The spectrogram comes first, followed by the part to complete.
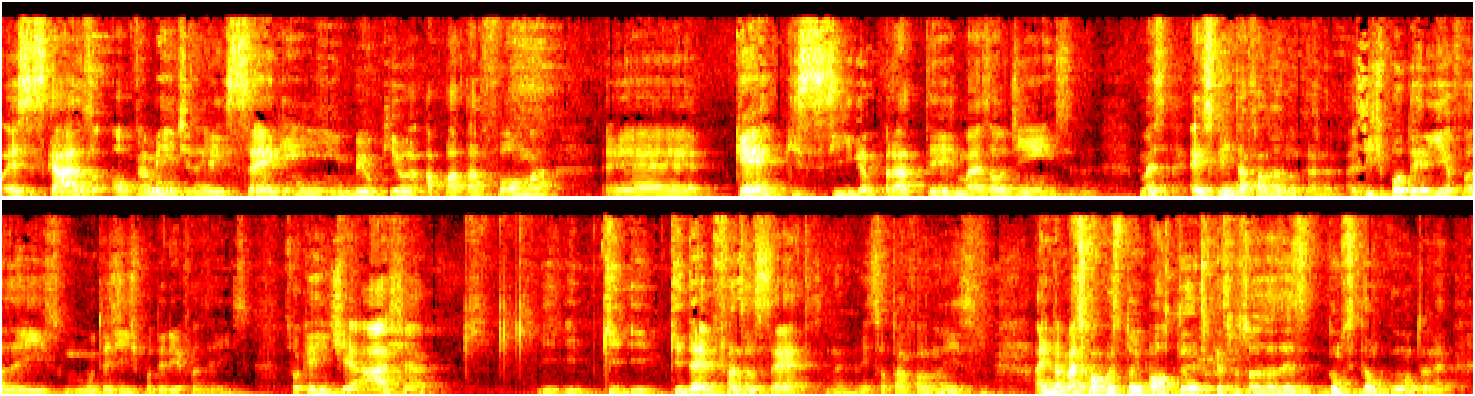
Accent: Bahia, Brazil; moved away; como eu baiano

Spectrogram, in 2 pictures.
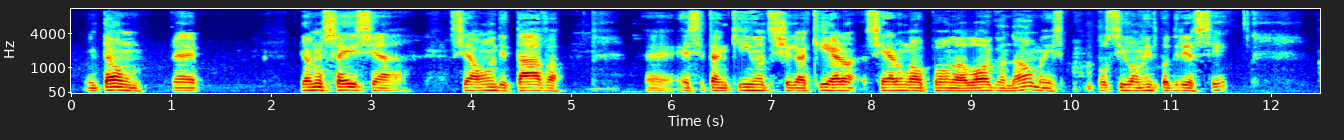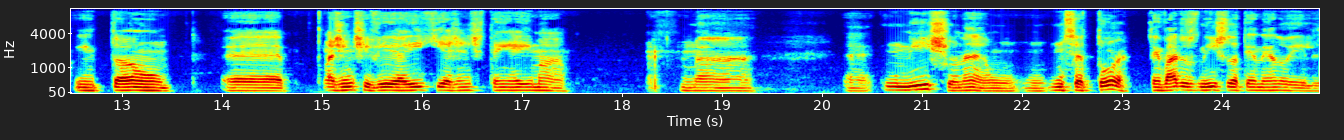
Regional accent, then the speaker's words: Brazil

